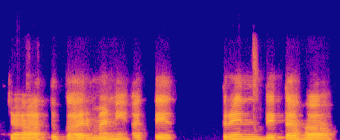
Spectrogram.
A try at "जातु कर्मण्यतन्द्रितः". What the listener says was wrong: Don't say karmani and all. Just say jatu karmanyatandritah.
